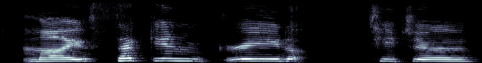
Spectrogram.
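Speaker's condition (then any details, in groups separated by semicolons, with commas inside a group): Cerebral palsy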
